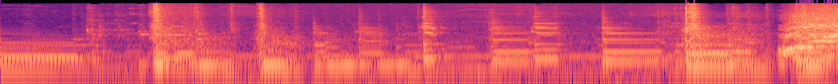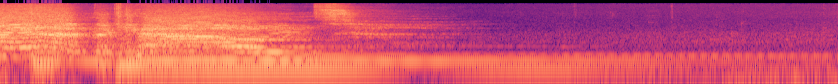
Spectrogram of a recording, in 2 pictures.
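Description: Acoustic guitar: single picked notes, then about four seconds in a hard strummed chord, struck again a second later and left to ring and fade out as the song's closing chord.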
